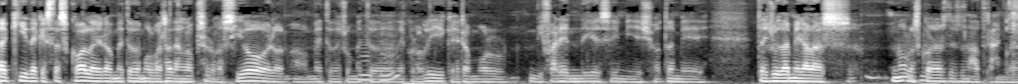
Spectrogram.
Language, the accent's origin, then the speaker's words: Catalan; Barcelona, Catalonia, Spain; moved away as an adult; now in Sabadell, Spain; I, de fet, vaig estar tota la meva infantesa i joventut a Barcelona. Vaig venir a Sabadell ja quan em vaig casar, diguéssim.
